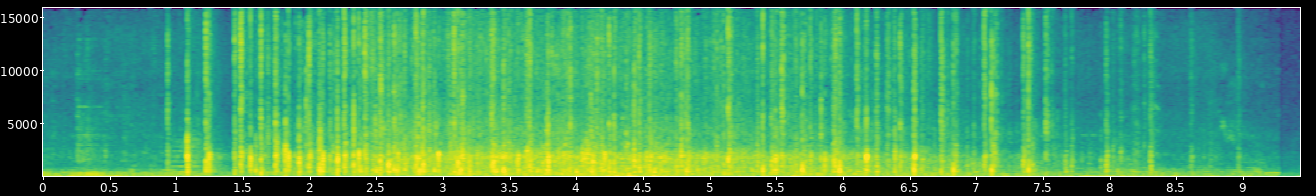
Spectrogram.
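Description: A small group of people claps.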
